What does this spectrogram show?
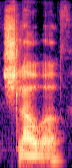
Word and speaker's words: schlauer: there and man, this part, make sure you pronounce it, you emphasize the ending. Okay, so this will Okay. be schlauer, this will be Mm, schlauer, this will be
